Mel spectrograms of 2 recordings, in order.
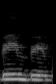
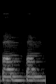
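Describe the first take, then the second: First: The vowel is a long oo, like boom. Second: The vowel is a short u, like bum. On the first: This is the official pronunciation. "That's how it says you pronounce it" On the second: This follows the written spelling. "this says Brazilian Bum Bum Cream, so that's what I'll be calling it"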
